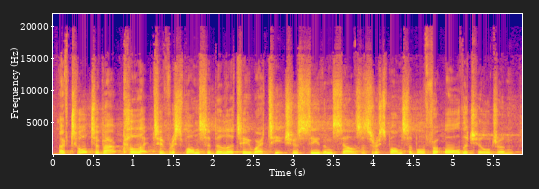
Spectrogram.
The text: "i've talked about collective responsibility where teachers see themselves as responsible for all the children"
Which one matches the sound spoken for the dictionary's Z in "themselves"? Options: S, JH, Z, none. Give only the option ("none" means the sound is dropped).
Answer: Z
